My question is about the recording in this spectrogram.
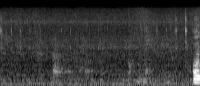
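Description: A few faint, light ticks over a low steady hum.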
